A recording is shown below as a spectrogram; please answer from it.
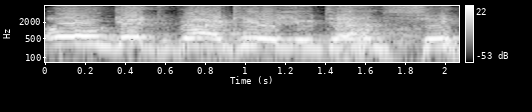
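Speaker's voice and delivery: high-pitched, shrill screaming. Voicing Galagrand yelling at his scattered objects: Galagrand screaming. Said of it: "He's screaming at his objects".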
